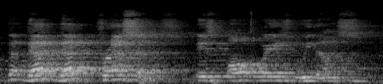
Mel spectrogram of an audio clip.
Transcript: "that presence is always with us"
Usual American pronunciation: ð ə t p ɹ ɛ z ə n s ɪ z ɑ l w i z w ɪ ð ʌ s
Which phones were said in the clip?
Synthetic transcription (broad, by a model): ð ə t p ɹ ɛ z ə n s ɪ z ɑ l w i z w ɪ ð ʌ s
